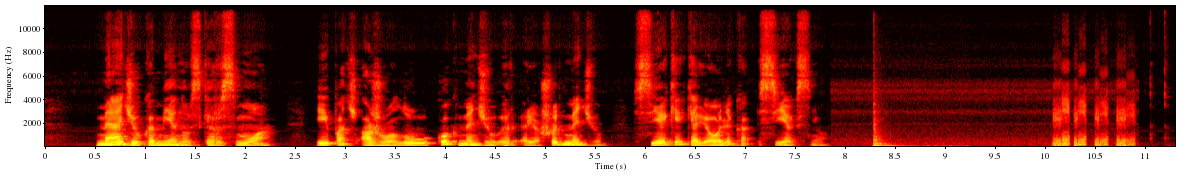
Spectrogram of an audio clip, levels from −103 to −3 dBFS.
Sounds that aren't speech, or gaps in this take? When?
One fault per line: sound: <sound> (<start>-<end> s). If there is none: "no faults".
sound: thud (8.3-9.3 s)
sound: laugh (10.1-10.9 s)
